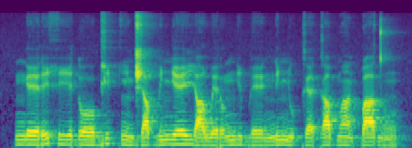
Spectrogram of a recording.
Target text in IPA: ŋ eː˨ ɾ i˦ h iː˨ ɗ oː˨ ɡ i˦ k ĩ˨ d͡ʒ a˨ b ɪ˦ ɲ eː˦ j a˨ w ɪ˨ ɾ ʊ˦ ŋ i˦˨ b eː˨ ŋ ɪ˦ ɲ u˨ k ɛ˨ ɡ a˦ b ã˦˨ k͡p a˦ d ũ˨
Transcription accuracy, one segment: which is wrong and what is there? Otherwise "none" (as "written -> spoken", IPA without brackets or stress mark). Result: none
